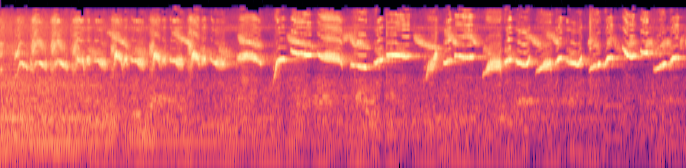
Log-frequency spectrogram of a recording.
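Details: Tame caged Chinese hwamei in full song: a continuous stream of loud, clear whistles, sharp downward slurs and bright warbled notes, delivered energetically without pause.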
